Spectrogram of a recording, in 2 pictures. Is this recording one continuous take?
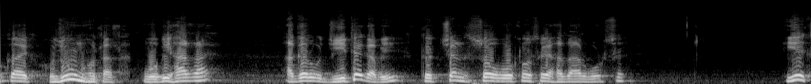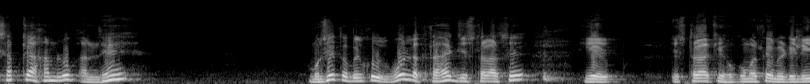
yes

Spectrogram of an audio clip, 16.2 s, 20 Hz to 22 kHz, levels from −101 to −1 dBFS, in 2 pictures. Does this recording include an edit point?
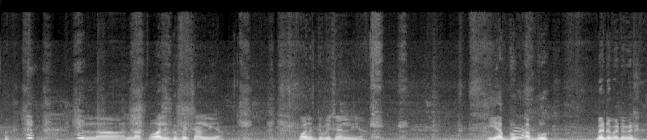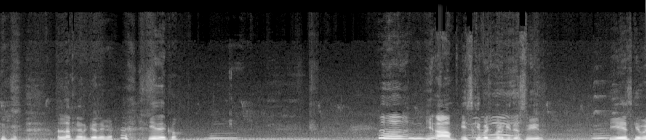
yes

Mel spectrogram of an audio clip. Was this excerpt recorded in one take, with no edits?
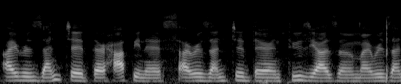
yes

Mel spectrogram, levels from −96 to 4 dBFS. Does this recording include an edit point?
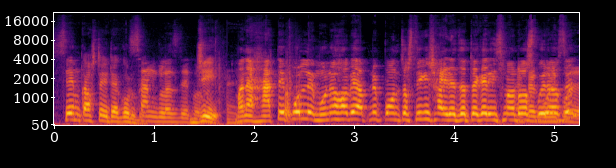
yes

